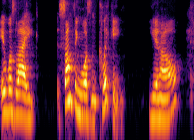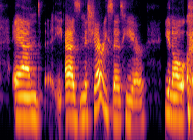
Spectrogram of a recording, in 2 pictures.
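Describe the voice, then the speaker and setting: Speaking very slowly with long, frequent pauses, a woman with a Jamaican accent has a dark, mellow tone. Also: medium pitch for a woman, lively intonation. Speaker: YouTube commentator. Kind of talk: live stream chat. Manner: enunciated; halting.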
